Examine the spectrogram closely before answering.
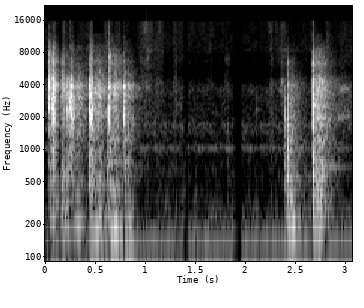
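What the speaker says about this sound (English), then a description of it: "I'm going to keep shuffling till they tell me to stop." Tarot cards riffle and slap in quick rapid bursts of shuffling, close and crisp, pausing briefly before another flurry, with no voices.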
